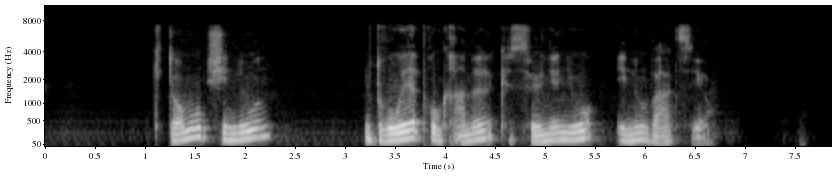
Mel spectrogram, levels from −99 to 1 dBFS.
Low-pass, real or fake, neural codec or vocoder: 7.2 kHz; fake; codec, 16 kHz, 2 kbps, FunCodec, trained on LibriTTS, 25 frames a second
